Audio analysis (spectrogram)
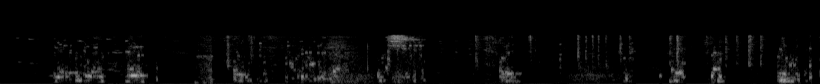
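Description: Rapid, irregular clicking of keys on a computer keyboard, fairly quiet, with short bursts and pauses like someone typing in spurts.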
